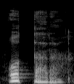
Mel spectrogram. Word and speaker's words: Ōtara: Ōtara. Hey. There we go. Hey. So remembering that Ōtara has on the O, there is a macron or tohu tō.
